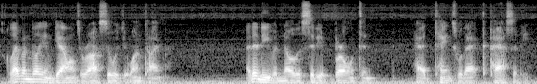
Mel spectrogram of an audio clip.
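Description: Long, frequent pauses break up lively intonation at a moderate pace, with audible room echo. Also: man, very deep, low pitch for a man. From Vermont. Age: 50s. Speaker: radio host. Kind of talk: talk radio monologue. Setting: studio.

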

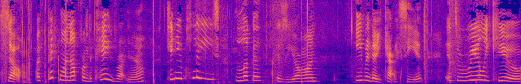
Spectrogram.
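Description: Very slowly, a woman speaks at an extremely high pitch with very wide pitch swings. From Australia. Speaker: wildlife podcast host. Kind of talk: casual nature-show narration. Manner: animated.

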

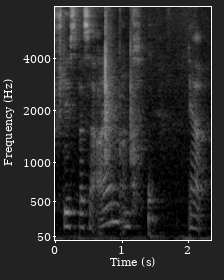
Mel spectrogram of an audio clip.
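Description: Noticeable background noise and audible room echo surround a woman speaking at a fairly low pitch. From Thuringia, Germany (Erfurt). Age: 20s. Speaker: podcast co-host. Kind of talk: casual chat. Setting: home, at a table in the living room.

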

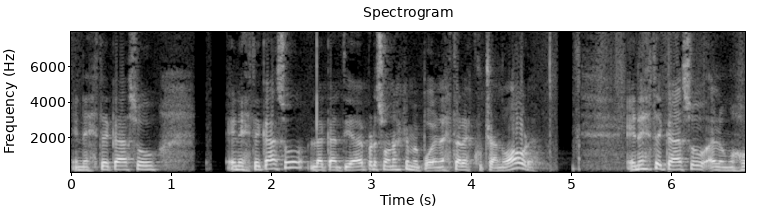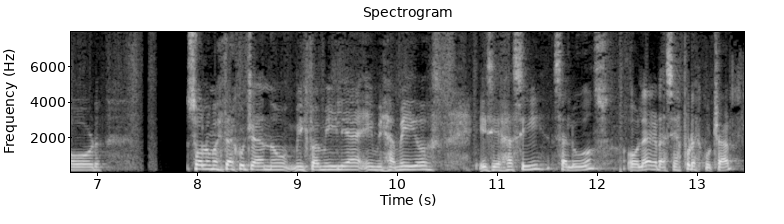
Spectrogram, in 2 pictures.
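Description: A woman speaks in an ordinary speaking voice at a medium pitch and a moderate pace. Her loudness stays very even, and her pitch varies in an ordinary way. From Venezuela, raised in Aberdeen, Scotland from age six. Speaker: podcast host and entrepreneur. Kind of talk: solo podcast monologue. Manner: casual with frequent fillers and restarts.

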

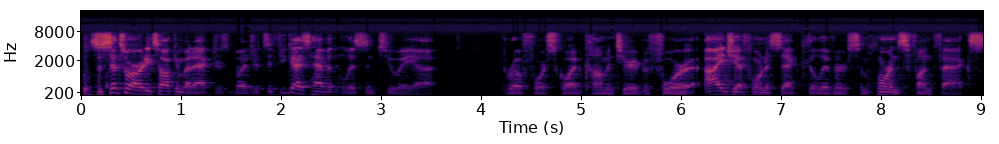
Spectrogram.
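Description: A man's fairly low voice with lively intonation at a fairly quick pace. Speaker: podcast co-host. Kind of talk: casual movie commentary banter. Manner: joking, profane, animated.

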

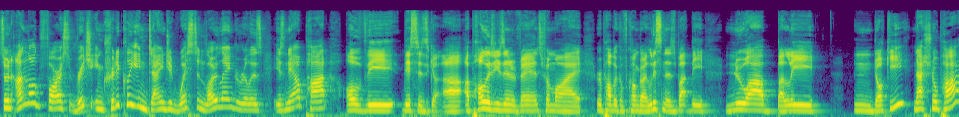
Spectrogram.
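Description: High-pitched for a man, this Australian accent comes at a moderate pace with ordinary pitch variation in a very clean recording with a silent background. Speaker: environmental news podcaster. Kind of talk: solo podcast commentary. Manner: casual.

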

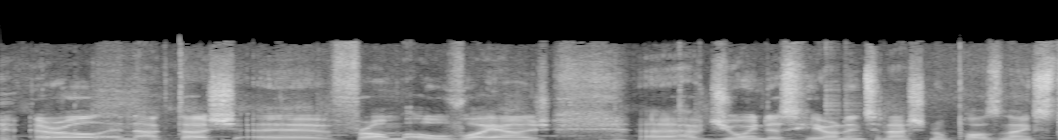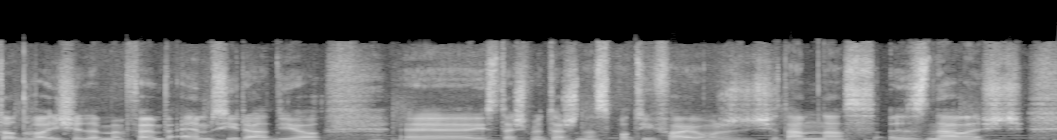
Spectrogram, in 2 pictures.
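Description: Noticeable background noise sits behind a man's voice. He speaks at a moderate pace in a fairly low pitch with monotone, flat intonation. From Australia. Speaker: radio host. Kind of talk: radio dj patter. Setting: studio.

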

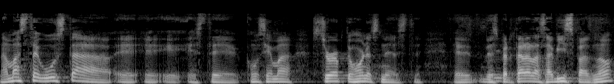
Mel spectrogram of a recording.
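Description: This man's voice is medium in pitch and somewhat breathy, with ordinary pitch variation. He talks at a fairly slow pace. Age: 60s. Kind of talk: casual interview. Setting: clubhouse, shared single mic.

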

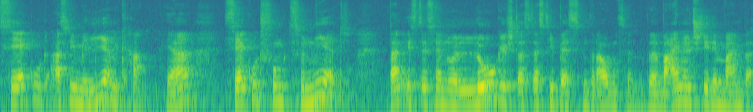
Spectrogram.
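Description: With a Franconian accent, a man speaks at a high pitch in an animated tone. His pace is moderate with ordinary pitch variation, and there is noticeable background noise. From southern Franconia, Germany (Bullenheim). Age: 20s. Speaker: winemaker. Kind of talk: wine tasting talk.

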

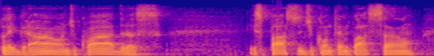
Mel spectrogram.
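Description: Fairly low in pitch, a man's voice carries a dark, mellow tone. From Brazil, Goiânia. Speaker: civil engineer and former skateboarder. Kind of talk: recorded message interview. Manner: halting.

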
